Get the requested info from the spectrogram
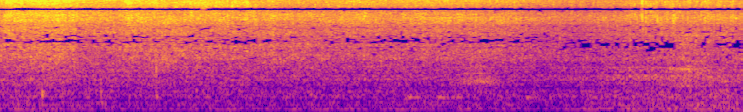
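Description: Chopped onion, capsicum and tomato masala sizzling with a steady hiss in a frying pan of hot oil with a little water just added, as it is stirred with a spatula.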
